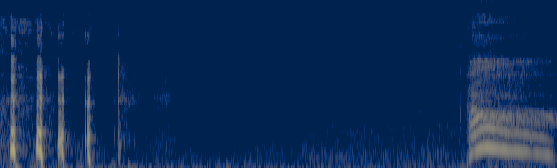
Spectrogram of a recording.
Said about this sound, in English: Love your genuine gasp.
